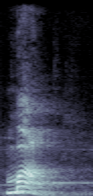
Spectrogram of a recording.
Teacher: I'm sure you must have felt that my voice is falling sharply, ma, okay. So these were the rules of the 4 tones, how to speak them in the first tone, how to speak your voice should, you will have to drag a while. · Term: fourth tone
